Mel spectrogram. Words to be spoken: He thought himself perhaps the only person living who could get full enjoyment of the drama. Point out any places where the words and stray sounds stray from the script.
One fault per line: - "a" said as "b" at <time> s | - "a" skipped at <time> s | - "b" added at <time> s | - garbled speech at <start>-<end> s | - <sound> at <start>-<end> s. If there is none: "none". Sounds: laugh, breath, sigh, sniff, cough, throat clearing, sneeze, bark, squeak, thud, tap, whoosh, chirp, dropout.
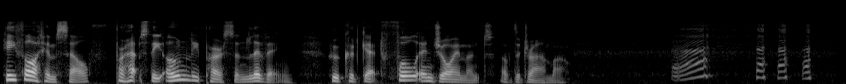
- laugh at 6.7-8.3 s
